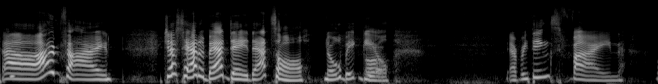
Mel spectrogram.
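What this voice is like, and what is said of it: Put-on Midwestern mom accent. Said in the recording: “Accent. ... Franny, my Midwest mom. ... She's a real put upon lady.”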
